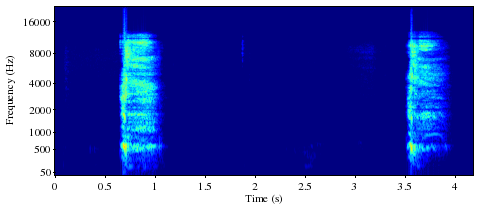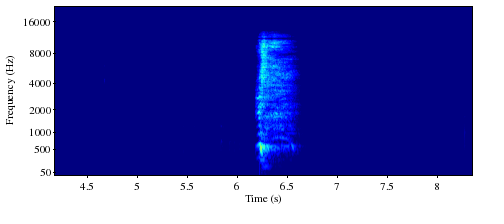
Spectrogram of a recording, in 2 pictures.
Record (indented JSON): {
  "three_cough_length": "8.4 s",
  "three_cough_amplitude": 32768,
  "three_cough_signal_mean_std_ratio": 0.17,
  "survey_phase": "beta (2021-08-13 to 2022-03-07)",
  "age": "65+",
  "gender": "Male",
  "wearing_mask": "No",
  "symptom_none": true,
  "smoker_status": "Never smoked",
  "respiratory_condition_asthma": false,
  "respiratory_condition_other": false,
  "recruitment_source": "REACT",
  "submission_delay": "1 day",
  "covid_test_result": "Negative",
  "covid_test_method": "RT-qPCR",
  "influenza_a_test_result": "Negative",
  "influenza_b_test_result": "Negative"
}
